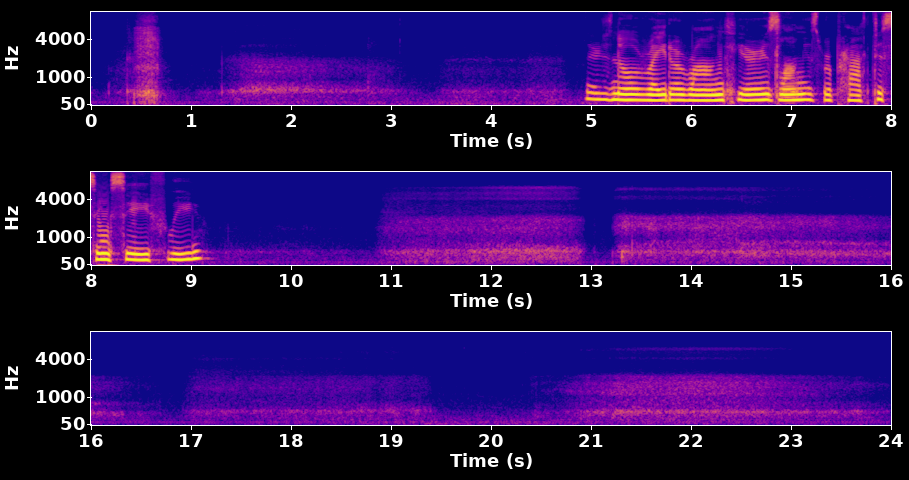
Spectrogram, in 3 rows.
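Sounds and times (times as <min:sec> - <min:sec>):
person breathing deeply: 0:00.4 - 0:04.9, 0:09.5 - 0:19.5, 0:20.6 - 0:24.0.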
